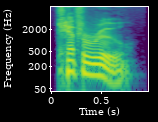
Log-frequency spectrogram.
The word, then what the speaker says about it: Kheperu: But it's not, okay, it's not pronounced Keper, they're telling me. It's called Kefer. So it's Im Keperu, not Keperu. Keheperu, it's Kefer. Pronounced Keperu. So some people do know this. And I'm wondering about, Im Keperu, the Im Keperu mantra. It's spelled Kheperu. Wow, I get educated by people out there that know better. It's Kefer, Keferu.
